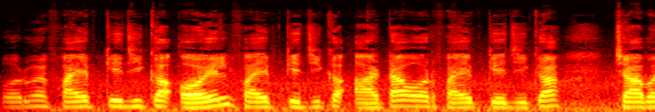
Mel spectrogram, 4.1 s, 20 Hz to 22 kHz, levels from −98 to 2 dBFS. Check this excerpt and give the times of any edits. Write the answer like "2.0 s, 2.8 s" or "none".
none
